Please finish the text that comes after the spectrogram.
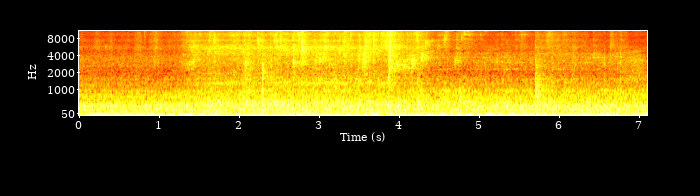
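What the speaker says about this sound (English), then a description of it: "And then you just rinse it off." Running tap water rinsing face wash off a hand, a steady, even splashing flow close by at moderate level.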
